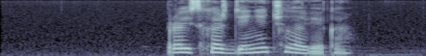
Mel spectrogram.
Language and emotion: Russian, neutral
